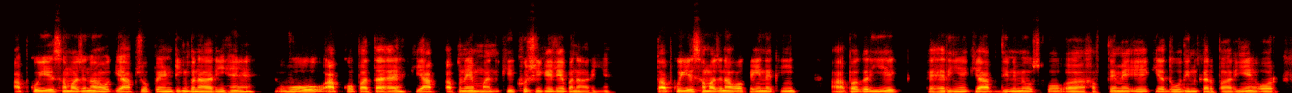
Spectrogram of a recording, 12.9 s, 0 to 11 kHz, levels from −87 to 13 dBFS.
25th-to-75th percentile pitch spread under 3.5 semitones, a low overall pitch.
No: average, 4.7 semitones; low, 130 Hz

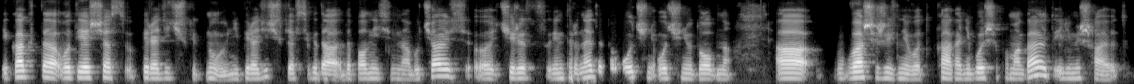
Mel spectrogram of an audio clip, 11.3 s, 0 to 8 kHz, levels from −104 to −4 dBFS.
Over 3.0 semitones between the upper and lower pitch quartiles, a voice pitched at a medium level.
No: narrow, 2.4 semitones; medium, 145 Hz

